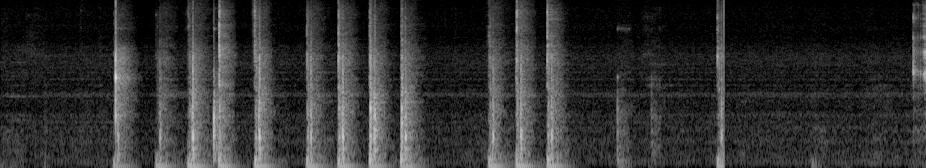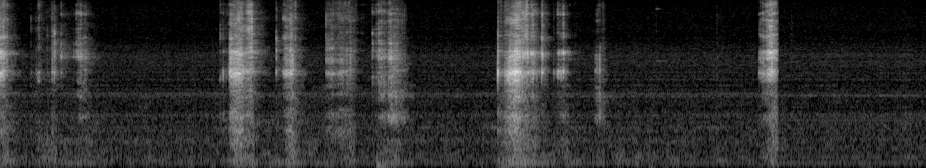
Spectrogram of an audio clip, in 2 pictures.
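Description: Stone pestle pounding garlic cloves in a granite mortar, about a dozen sharp strikes in quick runs, followed by scattered scrapes and clinks against the stone as the crushed garlic is worked out of the mortar.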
